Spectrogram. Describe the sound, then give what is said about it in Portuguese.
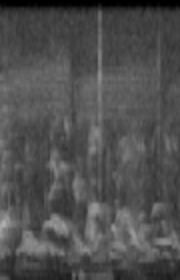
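Small birds chirp and twitter continuously in a quiet outdoor setting in Mumbuca, in the Jalapão region of Tocantins, Brazil, their high, thin calls overlapping with no voices present. “A gente vê o silêncio, só escuta o barulho dos passarinhos, né?”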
